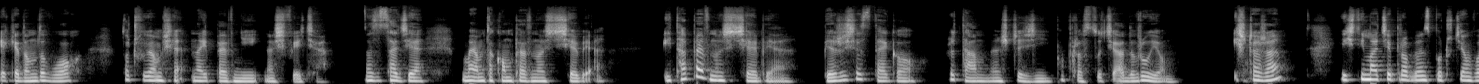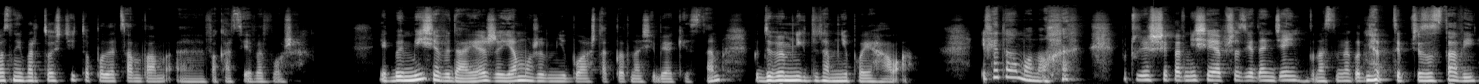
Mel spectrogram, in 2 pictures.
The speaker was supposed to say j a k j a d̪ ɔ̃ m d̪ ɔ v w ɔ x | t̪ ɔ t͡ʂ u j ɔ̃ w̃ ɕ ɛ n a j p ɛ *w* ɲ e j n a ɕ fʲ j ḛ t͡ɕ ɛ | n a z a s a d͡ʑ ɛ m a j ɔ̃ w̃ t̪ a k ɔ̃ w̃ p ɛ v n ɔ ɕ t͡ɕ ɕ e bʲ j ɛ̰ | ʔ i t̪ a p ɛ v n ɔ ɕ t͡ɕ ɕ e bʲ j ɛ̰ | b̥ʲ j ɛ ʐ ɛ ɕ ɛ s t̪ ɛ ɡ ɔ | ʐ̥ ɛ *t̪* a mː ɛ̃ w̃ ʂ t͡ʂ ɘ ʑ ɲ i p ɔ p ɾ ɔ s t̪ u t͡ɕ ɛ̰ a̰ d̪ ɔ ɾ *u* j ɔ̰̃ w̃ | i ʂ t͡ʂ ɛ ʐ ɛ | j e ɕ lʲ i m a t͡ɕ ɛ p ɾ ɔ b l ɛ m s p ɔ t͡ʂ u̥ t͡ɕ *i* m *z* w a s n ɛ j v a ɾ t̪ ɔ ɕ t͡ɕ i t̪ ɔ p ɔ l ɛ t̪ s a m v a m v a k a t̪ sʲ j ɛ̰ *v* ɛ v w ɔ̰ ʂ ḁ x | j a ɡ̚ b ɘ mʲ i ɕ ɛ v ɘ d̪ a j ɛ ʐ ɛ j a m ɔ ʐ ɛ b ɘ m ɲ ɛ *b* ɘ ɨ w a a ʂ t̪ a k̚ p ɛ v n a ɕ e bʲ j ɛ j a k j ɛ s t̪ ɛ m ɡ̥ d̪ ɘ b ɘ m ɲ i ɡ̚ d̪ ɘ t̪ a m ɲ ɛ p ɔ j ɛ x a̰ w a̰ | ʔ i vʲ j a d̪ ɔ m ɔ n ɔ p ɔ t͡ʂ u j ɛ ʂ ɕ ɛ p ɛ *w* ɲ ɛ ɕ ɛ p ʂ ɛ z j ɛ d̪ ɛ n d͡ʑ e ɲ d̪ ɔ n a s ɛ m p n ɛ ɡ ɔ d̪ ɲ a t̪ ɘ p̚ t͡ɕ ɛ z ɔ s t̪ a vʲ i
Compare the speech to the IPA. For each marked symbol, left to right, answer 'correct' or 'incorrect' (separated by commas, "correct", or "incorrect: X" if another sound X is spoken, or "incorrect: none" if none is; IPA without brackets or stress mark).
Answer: incorrect: v, correct, correct, incorrect: ɛ, incorrect: v, correct, correct, incorrect: v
